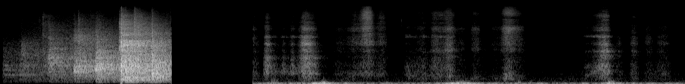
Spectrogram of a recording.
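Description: A noise swells quickly to a loud peak and cuts off suddenly. After a brief silence come irregular footsteps with low thuds about every second and a half, mixed with rustling.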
